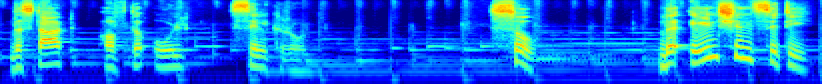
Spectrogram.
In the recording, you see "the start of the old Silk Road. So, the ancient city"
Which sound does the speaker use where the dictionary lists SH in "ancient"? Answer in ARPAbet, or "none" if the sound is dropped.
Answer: SH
